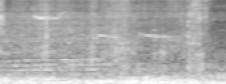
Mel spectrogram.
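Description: Outdoor ambience: a steady low rumble with a few short, faint bird chirps, one about half a second in.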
